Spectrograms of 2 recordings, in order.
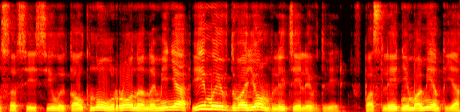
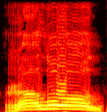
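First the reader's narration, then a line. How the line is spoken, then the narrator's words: Shouted. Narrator (Russian): закричал я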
